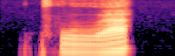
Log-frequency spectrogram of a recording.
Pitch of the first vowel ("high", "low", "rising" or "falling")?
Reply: rising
